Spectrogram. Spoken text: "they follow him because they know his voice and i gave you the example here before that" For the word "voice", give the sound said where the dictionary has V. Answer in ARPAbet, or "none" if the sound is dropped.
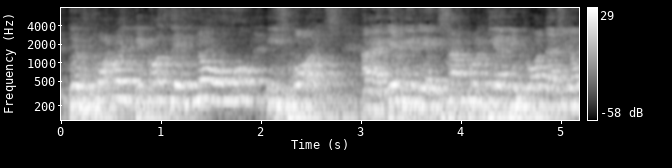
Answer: W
